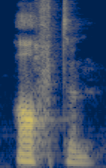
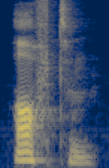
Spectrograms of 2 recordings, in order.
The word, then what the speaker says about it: often: and the pronunciation is often again schah is uh it's quicker and quieter than the stressed syllable often now as you may know many people omit the T sound in this word so I've also included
